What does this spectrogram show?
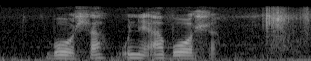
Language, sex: Southern Sotho, female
